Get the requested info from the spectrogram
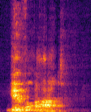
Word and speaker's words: Yahweh: In Hebrew, we would pronounce it Yavah. We translate it into English as Yahweh.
